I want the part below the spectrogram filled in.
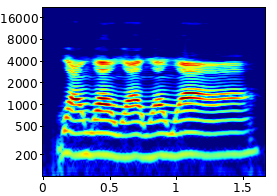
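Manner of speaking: low, far-off wah-wah sound like a spinning lid; wah-wah trombone imitation; funky wah noise. A narrator's reading. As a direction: mimic a wobbling pot lid, low and droning. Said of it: "it made a funky noise".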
